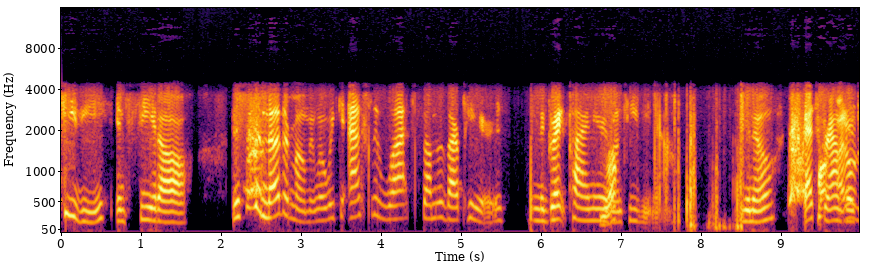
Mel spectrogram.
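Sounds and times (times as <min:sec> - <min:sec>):
speech: 0:01.0 - 0:07.8, 0:08.5 - 0:09.9
dog giving short barks: 0:02.3 - 0:02.6, 0:09.1 - 0:09.9.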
